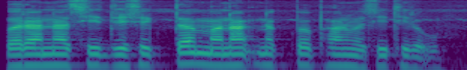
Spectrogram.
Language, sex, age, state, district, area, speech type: Manipuri, male, 18-30, Manipur, Tengnoupal, rural, read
